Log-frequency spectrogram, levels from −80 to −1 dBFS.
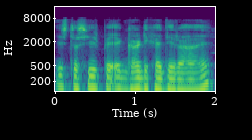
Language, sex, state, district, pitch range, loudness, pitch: Hindi, male, Arunachal Pradesh, Lower Dibang Valley, 120-135 Hz, -18 LUFS, 125 Hz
